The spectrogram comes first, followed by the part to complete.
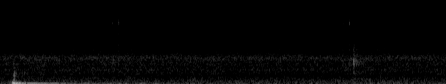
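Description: A low thump just after the start, fading over about half a second, then two faint, sharp clicks a couple of seconds apart, typical of computer mouse clicks at a desk, over quiet room tone.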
